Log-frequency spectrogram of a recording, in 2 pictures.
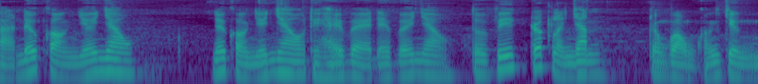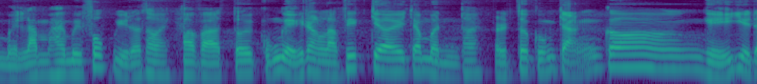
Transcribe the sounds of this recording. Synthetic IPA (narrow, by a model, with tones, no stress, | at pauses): ne˨˦wkɔ˨˩nɲəː˨˦jɲa˧w | ne˨˦wkɔ˨˩nɲəː˨˦ɲa˧wt̪ʰi˨˩ɦa̰˧˥jve˨˩ɗe˧˩vəː˨˦jɲa˧wt̪o˧jvi˦˥ət̚zə˦˥t̚laː˨˩ɲa˧jŋ̟ | t͡ɕɔ˧wŋ͡mva˨˩wŋ͡mxwaː˧˩ŋt͡ɕɨ˨˩ŋmɨ˨˩əjla˧mɦaː˧jmɨ˧əjfʊ˦˥k͡p̚zi˨˩ɗɔ˨˦t̪ʰo˧jvaː˨˩t̪o˧jkʊ̰˧˥ŋ͡mŋḭ˧˥za˨˩ŋlaː˨˩vi˦˥ət̚t͡ɕəː˧jt͡ɕɔ˧mï˨˩ŋ̟t̪ʰo˧jzo˨˩jt̪o˧jkʊ̰˧˥ŋ͡mt͡ɕa̰˧˩ŋkɔ˨˦ŋḭ˧˥zi˨˩ɗ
